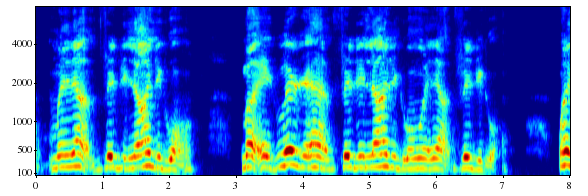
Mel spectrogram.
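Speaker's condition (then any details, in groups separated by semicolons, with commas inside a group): Cerebral palsy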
